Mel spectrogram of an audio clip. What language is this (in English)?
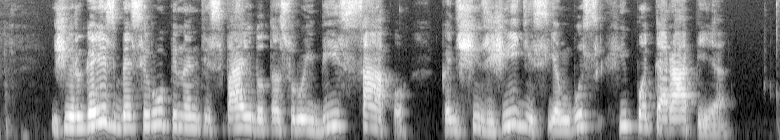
Lithuanian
